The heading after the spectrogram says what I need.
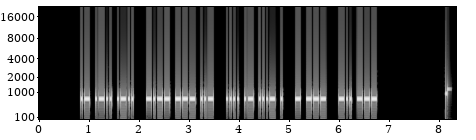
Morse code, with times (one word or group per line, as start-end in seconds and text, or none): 0.8-1.9 ALL
2.1-3.5 YOU
3.7-4.9 HAVE
5.1-5.7 TO
6.0-6.8 DO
